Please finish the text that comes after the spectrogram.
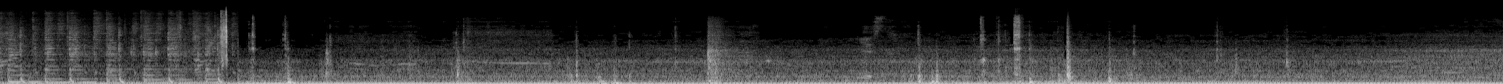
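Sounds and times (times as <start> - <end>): background music with a beat: 0.0 - 2.4
car engine and cabin rumble: 0.0 - 15.0.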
